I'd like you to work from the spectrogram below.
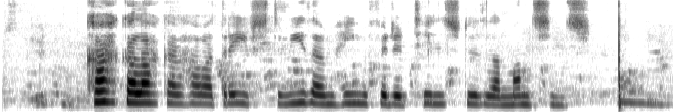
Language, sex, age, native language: Icelandic, female, 18-19, Polish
